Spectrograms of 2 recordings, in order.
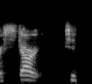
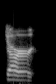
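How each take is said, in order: First: "start to" with a stretched t; wrong past tense. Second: "start" clipped, with no ending; wrong past tense. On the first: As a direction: say "start" with an extra "to". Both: Shown as a demonstration. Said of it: "we wouldn't say".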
